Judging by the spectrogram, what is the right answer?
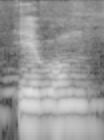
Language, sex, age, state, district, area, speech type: Odia, male, 45-60, Odisha, Nabarangpur, rural, spontaneous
